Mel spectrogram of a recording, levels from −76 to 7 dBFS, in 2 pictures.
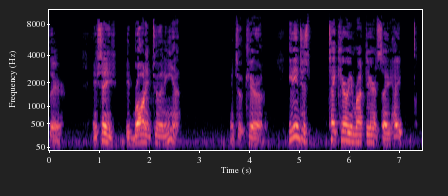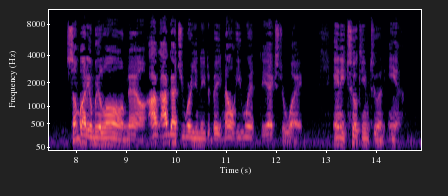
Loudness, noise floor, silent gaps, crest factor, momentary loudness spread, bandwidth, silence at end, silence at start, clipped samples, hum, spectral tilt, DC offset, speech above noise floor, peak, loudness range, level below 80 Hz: -23 LUFS; -57 dBFS; none; 20 dB; 16 LU; 9.6 kHz; 0.45 s; 0 s; under 0.1%; none; -4.5 dB/octave; under 0.1%; 34 dB; -4 dBFS; 7 LU; -60 dBFS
